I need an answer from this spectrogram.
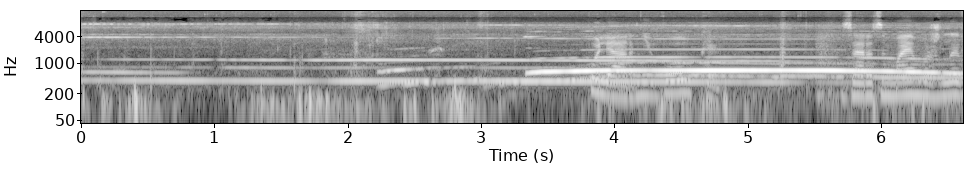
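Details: Arctic wolves at Limpopo Zoo in Medenychi, Lviv region, Ukraine, howl together as a pack in long, sliding tones that rise and fall, with a person talking over them.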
